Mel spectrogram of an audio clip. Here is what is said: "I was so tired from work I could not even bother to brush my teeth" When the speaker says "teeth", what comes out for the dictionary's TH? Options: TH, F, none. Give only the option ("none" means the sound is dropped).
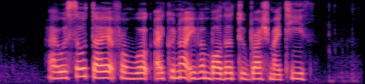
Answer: TH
